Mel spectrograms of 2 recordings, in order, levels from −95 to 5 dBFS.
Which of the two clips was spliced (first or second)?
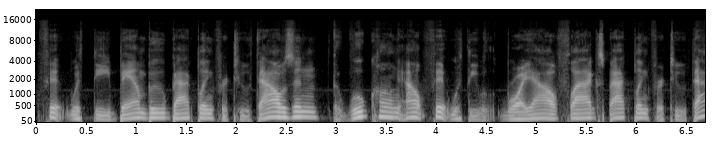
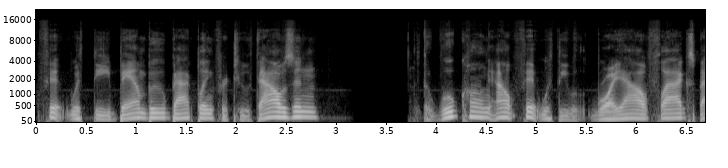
first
